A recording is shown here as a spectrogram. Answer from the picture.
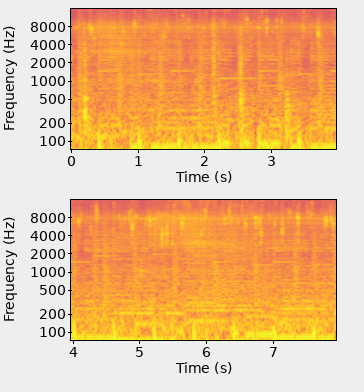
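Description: Breaded potato slices deep-frying in hot cooking oil in a pan: a steady sizzle dotted with many small crackling pops.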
